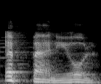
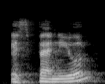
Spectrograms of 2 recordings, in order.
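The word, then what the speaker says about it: Español: ஸ்பேனிஷ Spanish கண்ட்ரிஸ்ல வந்து எஸ்பேனியோல் அப்படின்னு சொல்லுவாங்க சில பேர் வந்து எஸ் சைலன்ட் ஆக்கிட்டு எப்பனியோல் அப்படிவாங்க எஸ்பேனியோல் எப்பனியோல் ஸ்பெயின் அந்த ஒரு நாட்டை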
